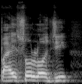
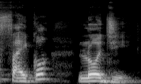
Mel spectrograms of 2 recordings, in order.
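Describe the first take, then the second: First: The word begins with a pronounced p sound. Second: The word begins with an s sound, p silent. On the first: The speaker calls it wrong. "तो नहीं" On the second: The speaker calls it right. "इसमें P क्या होता है? Silent होता है"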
